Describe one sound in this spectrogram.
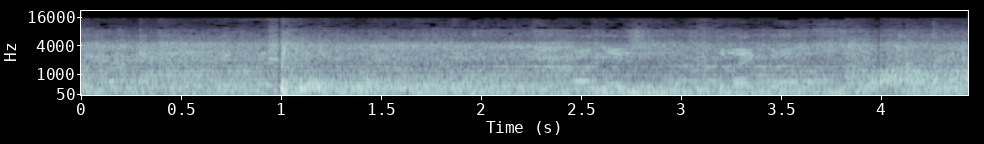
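A bowling ball rolls down a lane with a low rumble.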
